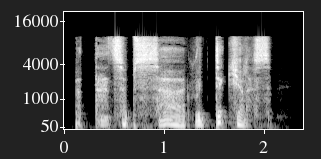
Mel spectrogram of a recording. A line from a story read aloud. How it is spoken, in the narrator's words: he muttered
